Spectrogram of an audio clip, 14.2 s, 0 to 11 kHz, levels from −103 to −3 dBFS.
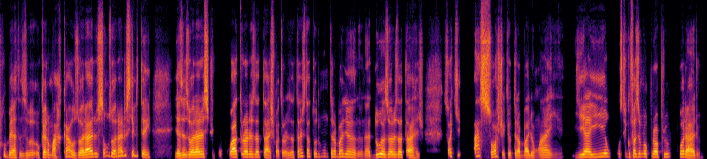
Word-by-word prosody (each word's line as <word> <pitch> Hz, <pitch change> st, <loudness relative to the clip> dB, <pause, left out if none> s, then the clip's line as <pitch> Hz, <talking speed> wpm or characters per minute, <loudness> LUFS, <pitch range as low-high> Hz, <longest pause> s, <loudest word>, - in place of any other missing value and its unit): cobertas. 150 Hz, -4 st, -3 dB
Eu 145 Hz, -, -7 dB
eu 150 Hz, -1 st, -9 dB
quero 170 Hz, 0 st, +1 dB
marcar 160 Hz, +7 st, -1 dB
os 155 Hz, -2 st, -4 dB
horários 180 Hz, +6 st, +5 dB
são 215 Hz, +3 st, -2 dB
os 245 Hz, -, -12 dB
horários 215 Hz, +7 st, +1 dB
que -, -, -5 dB
ele 250 Hz, -, -4 dB
tem. 175 Hz, -10 st, -3 dB, 0.5 s
E, -, -, -2 dB
às 140 Hz, -, +4 dB
vezes, 165 Hz, +2 st, 0 dB
os 175 Hz, -, +4 dB
horários, 175 Hz, +2 st, +6 dB
tipo, -, -, -13 dB
16h. 185 Hz, -2 st, +3 dB
16h 160 Hz, -, -6 dB
está 210 Hz, -2 st, -4 dB
todo 200 Hz, -2 st, -9 dB
mundo 205 Hz, 0 st, -22 dB
trabalhando, 185 Hz, -10 st, -4 dB
né, 140 Hz, +1 st, -7 dB
14h. 175 Hz, -6 st, +2 dB, 0.4 s
Só -, -, -7 dB
que, 305 Hz, -, -9 dB, 0.3 s
a 245 Hz, -, -2 dB
sorte, 200 Hz, -4 st, +2 dB
é -, -, -12 dB
que 145 Hz, -, -7 dB
eu -, -, -6 dB
trabalho 140 Hz, -1 st, -1 dB
online, 130 Hz, -3 st, -6 dB, 0.2 s
e 165 Hz, +3 st, +1 dB
aí 180 Hz, +2 st, +2 dB
eu 215 Hz, 0 st, +1 dB
consigo 195 Hz, 0 st, -9 dB
fazer 200 Hz, -1 st, +1 dB
o -, -, -14 dB
meu 195 Hz, -, -1 dB
próprio 190 Hz, 0 st, -1 dB, 0.2 s
horário. 175 Hz, -9 st, +3 dB
180 Hz, 190 wpm, -24 LUFS, 150-195 Hz, 0.5 s, horários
